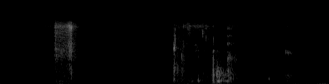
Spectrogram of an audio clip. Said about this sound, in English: he's playing advanced scout, so we've got a brief pause here as he shuffles cards from hand into deck to draw three new ones.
